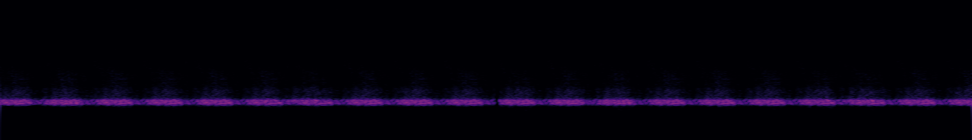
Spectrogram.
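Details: Night crickets in a farm meadow beneath a full moon on a summer evening: a piercing, metallic chirp rhythm of about four pulses per second, uniform throughout, no birds, wind or voices.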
